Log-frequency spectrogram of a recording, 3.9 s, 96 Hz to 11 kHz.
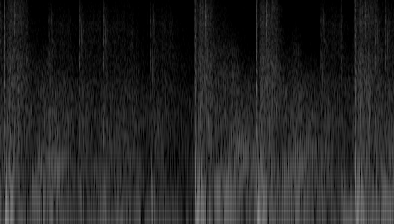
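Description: Rapid bursts from a machine gun turret in the game Fallout 4 rattle in quick repeated volleys, several sharp onsets across four seconds at moderate loudness without speech.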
